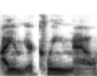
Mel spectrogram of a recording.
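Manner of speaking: imitated smug tone. Retelling a show character's line: imitating a smug tone. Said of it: "she was so smug".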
